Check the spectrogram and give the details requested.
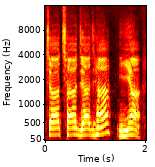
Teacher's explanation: तालू से बोले जाते हैं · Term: तालव्य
